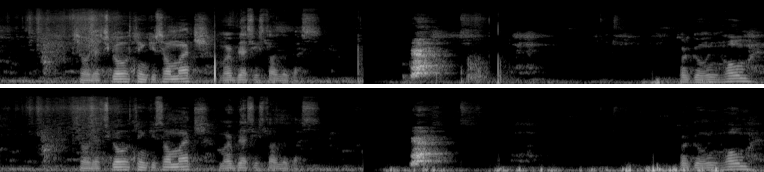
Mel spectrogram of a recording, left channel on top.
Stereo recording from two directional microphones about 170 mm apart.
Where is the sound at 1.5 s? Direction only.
15° right (ahead or behind).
